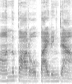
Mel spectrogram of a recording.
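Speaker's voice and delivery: plain reading voice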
